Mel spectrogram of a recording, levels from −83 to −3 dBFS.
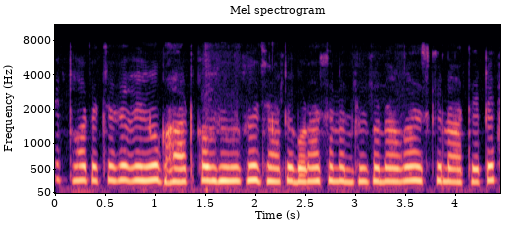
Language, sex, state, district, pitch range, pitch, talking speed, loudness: Hindi, female, Himachal Pradesh, Shimla, 260-275 Hz, 270 Hz, 255 wpm, -14 LUFS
